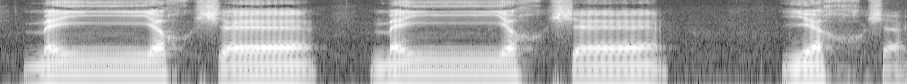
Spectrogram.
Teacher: Nun mati jumpa dengan huruf ya. Masukkan terus eh. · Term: idgham maal ghunnah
